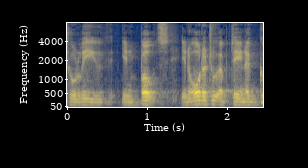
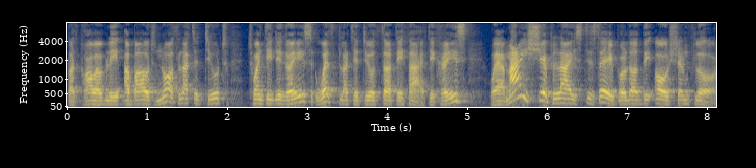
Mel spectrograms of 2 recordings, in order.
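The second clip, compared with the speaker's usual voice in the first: put-on German officer voice, pitched higher; 4 semitones higher than usual. Reading the opening of a story aloud: Colonel Klink voice. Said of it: "I'm not gonna keep doing that voice".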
